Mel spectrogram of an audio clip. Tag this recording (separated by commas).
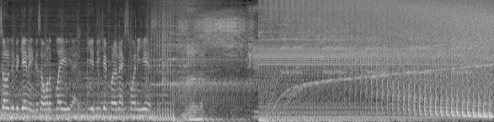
Music, outside, urban or man-made, Speech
